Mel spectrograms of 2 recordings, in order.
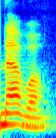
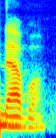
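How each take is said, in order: Both takes have the same delivery.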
